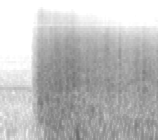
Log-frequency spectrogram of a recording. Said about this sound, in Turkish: Evet, bu da bir patlama. Anormal bir toz yoğunluğu var. İşte bu toz yoğunluğu, bu Akbelen şantiyesinde çıkan toz yoğunluğu.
